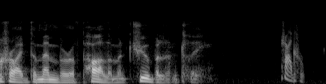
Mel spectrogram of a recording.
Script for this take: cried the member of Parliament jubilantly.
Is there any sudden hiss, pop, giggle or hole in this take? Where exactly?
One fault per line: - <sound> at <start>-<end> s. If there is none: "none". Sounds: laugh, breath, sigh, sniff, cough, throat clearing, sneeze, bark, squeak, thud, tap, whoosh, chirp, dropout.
- chirp at 2.8-3.1 s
